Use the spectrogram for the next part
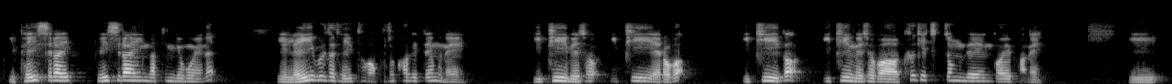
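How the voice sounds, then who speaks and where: A young man gives a research paper presentation in a lab seminar, talking hesitantly with frequent restarts and fillers. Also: mid-range voice. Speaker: student presenter. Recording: dull lo-fi audio.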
